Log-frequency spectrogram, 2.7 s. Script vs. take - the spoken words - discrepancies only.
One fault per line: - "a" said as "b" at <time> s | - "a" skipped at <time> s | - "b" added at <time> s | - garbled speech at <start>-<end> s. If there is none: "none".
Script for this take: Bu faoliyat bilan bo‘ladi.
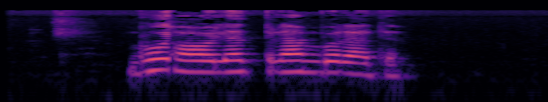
none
